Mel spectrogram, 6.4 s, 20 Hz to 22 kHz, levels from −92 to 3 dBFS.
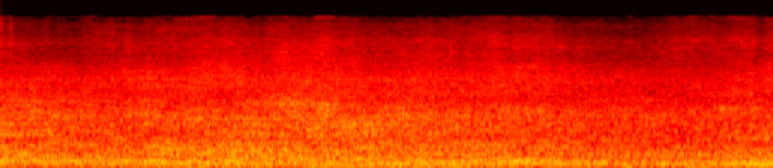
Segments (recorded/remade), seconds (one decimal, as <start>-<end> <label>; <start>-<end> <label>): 0.0-5.1 recorded; 5.1-5.7 remade; 5.7-6.4 recorded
